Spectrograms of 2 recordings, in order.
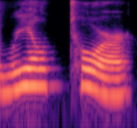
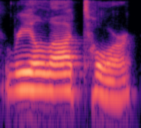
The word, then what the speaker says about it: realtor: The word is realtor, not realtor. There's 2 syllables.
